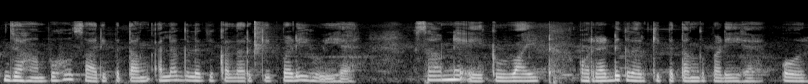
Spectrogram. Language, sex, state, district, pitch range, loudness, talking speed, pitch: Hindi, female, Punjab, Fazilka, 155-180 Hz, -17 LUFS, 165 wpm, 165 Hz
